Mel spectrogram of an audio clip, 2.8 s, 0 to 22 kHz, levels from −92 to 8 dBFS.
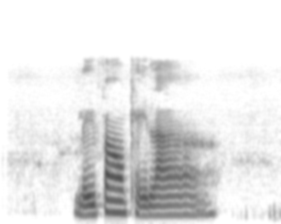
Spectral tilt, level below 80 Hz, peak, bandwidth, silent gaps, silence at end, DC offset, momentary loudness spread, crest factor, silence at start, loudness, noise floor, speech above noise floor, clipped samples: -4.5 dB/octave; under -90 dBFS; -10 dBFS; 7.8 kHz; none; 0.65 s; under 0.1%; 20 LU; 22 dB; 0.75 s; -28 LUFS; -66 dBFS; 38 dB; under 0.1%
